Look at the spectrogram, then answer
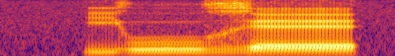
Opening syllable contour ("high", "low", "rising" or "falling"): high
